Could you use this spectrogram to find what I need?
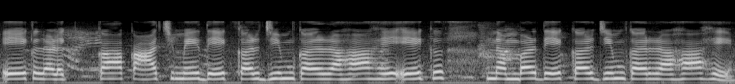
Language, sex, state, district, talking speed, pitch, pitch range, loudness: Hindi, female, Chhattisgarh, Jashpur, 145 wpm, 260 Hz, 250-265 Hz, -14 LUFS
